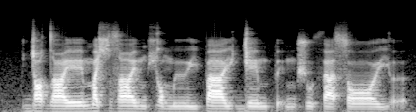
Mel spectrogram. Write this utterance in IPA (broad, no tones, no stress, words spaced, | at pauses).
ɟɔdˤeːmaç zˤeːmçɔmɨːjpaːj ɟempḛm ʃuθasɔːjə̰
